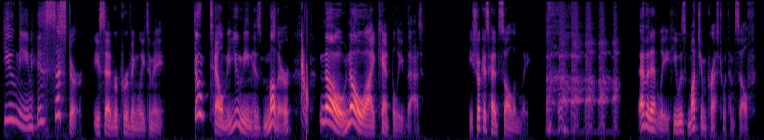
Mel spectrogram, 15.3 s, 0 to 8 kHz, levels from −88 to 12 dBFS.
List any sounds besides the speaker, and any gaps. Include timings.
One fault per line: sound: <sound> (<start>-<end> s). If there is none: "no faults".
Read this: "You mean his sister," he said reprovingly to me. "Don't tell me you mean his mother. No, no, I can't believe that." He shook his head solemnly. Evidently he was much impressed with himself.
sound: chirp (6.0-6.2 s)
sound: laugh (10.9-12.5 s)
